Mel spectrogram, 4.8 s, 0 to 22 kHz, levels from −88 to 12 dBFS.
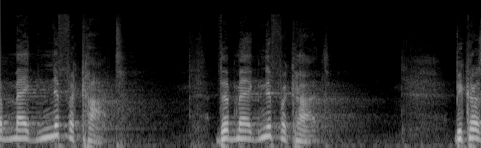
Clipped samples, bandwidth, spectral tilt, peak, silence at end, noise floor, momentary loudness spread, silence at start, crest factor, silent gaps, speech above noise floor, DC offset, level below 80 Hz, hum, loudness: under 0.1%; 11.5 kHz; -8 dB/octave; -8 dBFS; 0 s; -60 dBFS; 20 LU; 0 s; 18 dB; none; 36 dB; under 0.1%; -44 dBFS; none; -25 LUFS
